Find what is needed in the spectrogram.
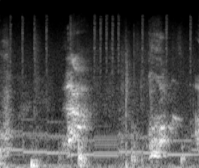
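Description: Background music with a steady beat, over which short barks come about once a second.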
